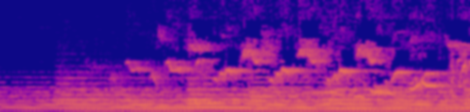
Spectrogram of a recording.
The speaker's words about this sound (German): Glockenklänge wehen mit dem Frühlingswind über die Wiesen unweit der Stelle, wo der Rhein Deutschland an der niederländischen Grenze verlässt. Die Glocken läuten in der St. Peter- und Paul-Kirche in Kranenburg, die eine der ältesten Wallfahrtskirchen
